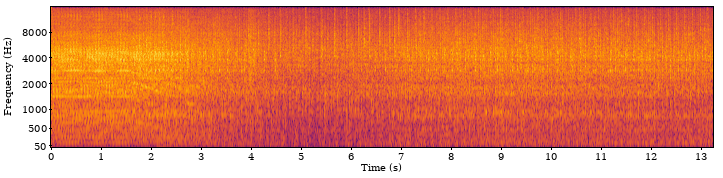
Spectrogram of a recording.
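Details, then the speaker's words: Citroen 2CV flat-twin, 120 miles after engine overhaul, exhaust blowing at a clamp (soot marks) struck with a hammer: sharp puffing chuff fades into a calmer even idle; exhaust leak largely sealed. "Oh, that's definitely a bit better."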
